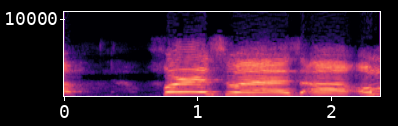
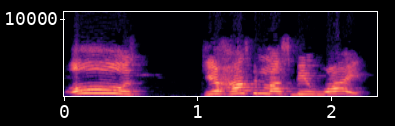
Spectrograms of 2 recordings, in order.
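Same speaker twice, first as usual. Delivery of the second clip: high mock cooing over the baby; imitating gushing elders; 8 semitones higher than usual. Elders praising the pale baby, high mock gushing. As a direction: coo like doting elders. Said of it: "they're saying, like".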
